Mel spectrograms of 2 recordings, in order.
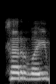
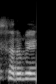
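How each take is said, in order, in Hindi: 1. शब्द का अंत सरकने वाले 'ai' संध्यक्षर से होता है। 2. शब्द का अंत सामान्य 'e' स्वर से होता है। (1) "यहाँ पे दो मात्रा, सर्वई बोलेंगे" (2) "सर्वे नहीं बोलेंगे"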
